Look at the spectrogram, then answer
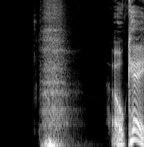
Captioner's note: sighs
